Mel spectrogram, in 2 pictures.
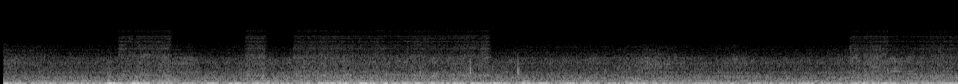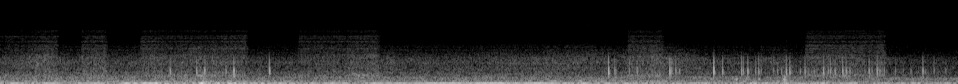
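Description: Car interior and road noise heard through a dashcam microphone while driving slowly on a rough village road: a steady low rumble, with short stretches of higher-pitched noise coming and going and a few light clicks near the end.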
